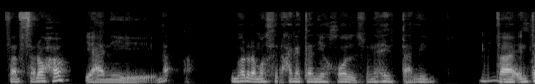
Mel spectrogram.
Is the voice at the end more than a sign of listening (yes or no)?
no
